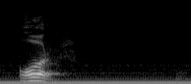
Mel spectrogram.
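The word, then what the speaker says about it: אור: el Antiguo Testamento es una palabra que se lee OR. Esa es la pronunciación en hebreo de la palabra luz. Y la primera vez que encontramos la palabra OR se encuentra en Génesis capítulo 1.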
